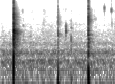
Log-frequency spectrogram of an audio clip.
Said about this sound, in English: Sad clapping. Yeah, that's it.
